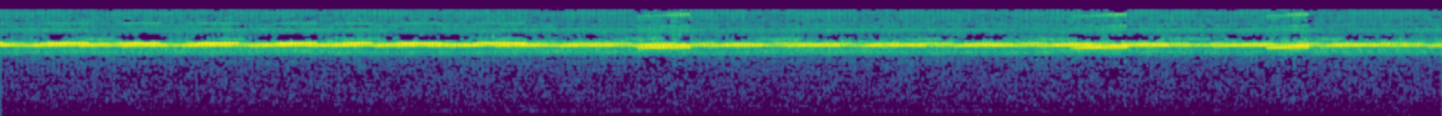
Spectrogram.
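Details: A continuous high-pitched insect trill runs throughout with slight wavering and soft pulsing. Faint background hiss sits underneath.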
